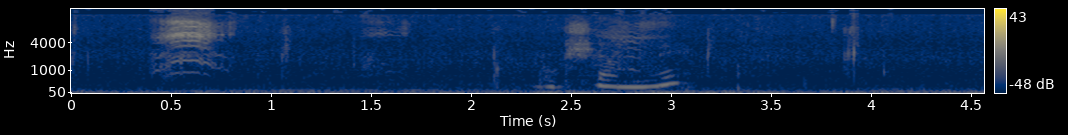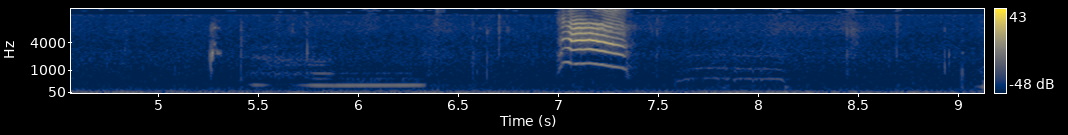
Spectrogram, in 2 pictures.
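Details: Newborn kitten, five days old, possibly Munchkin, made to cry; scattered separate mews, one loud arched cry near seven seconds, plus a steady low tone and soft handling noise.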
